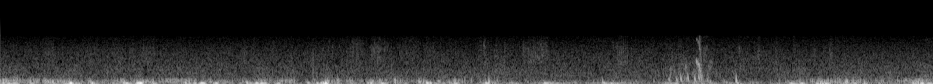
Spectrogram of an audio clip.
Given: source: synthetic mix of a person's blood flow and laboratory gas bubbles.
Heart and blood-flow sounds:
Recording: Doppler ultrasound of blood flow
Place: subclavian vein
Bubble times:
6.65-7.13 s: bubbles
From the record:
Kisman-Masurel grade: 211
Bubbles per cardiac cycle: several, 3 to 8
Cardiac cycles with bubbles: 1 to 10%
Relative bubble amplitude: barely perceptible (0.100 to 0.250)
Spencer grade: 1 (occasional bubble signal discernible with the cardiac motion signal, with majority of cardiac periods free of bubbles)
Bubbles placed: anywhere in the cardiac cycle

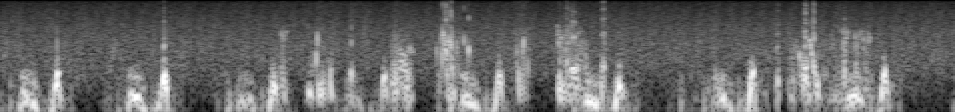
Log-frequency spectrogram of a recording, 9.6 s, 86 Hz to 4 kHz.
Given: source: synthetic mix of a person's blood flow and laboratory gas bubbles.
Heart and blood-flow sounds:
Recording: Doppler ultrasound of blood flow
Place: precordium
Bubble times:
2.79-2.88 s: bubbles
3.04-3.35 s: bubbles
3.49-3.56 s: bubbles
3.89-4.16 s: bubbles
4.34-4.72 s: bubbles
5.12-5.30 s: bubbles
5.54-5.88 s: bubbles
5.97-6.06 s: bubbles
7.75-7.80 s: bubbles
7.86-8.74 s: bubbles
From the record:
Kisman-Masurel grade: 222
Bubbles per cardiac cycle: several, 3 to 8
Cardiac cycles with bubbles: 10 to 50%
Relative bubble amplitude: moderate (0.250 to 0.450)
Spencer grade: 2 (many but less than half of the cardiac periods contain bubble signals, singularly or in groups)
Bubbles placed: only in the low amplitude regions of the cardiac cycle

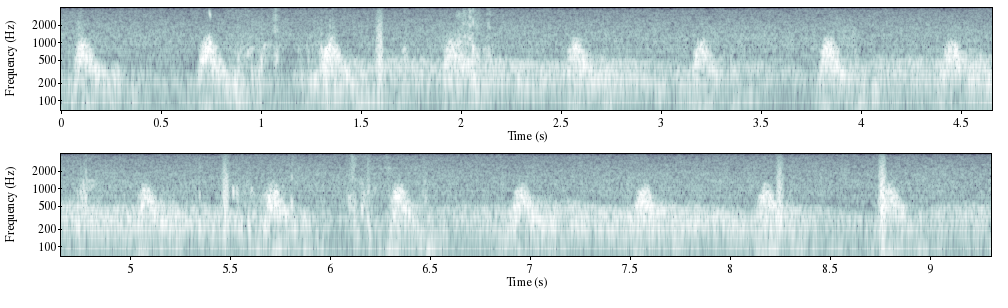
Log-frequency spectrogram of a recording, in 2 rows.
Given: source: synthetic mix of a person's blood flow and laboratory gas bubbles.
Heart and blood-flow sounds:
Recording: Doppler ultrasound of blood flow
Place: subclavian vein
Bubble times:
0.71-1.11 s: bubbles
1.17-1.45 s: bubbles
1.70-1.76 s: bubbles
1.84-2.21 s: bubbles
4.71-4.88 s: bubbles
5.31-5.40 s: bubbles
5.45-5.73 s: bubbles
5.75-5.84 s: bubbles
6.08-6.46 s: bubbles
From the record:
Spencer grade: 2 (many but less than half of the cardiac periods contain bubble signals, singularly or in groups)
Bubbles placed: anywhere in the cardiac cycle

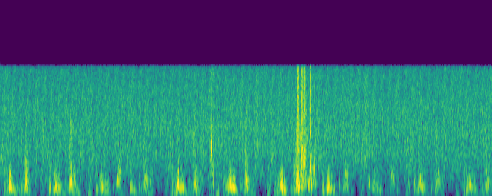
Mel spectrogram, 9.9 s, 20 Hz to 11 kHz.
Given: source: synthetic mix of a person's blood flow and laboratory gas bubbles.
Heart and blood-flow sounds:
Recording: Doppler ultrasound of blood flow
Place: precordium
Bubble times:
4.18-4.31 s: bubbles
5.85-6.36 s: bubbles
From the record:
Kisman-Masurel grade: 123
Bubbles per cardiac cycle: 1 to 2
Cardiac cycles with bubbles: 10 to 50%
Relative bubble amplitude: loud (0.450 to 0.775)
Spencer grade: 2 (many but less than half of the cardiac periods contain bubble signals, singularly or in groups)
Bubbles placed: only in the low amplitude regions of the cardiac cycle

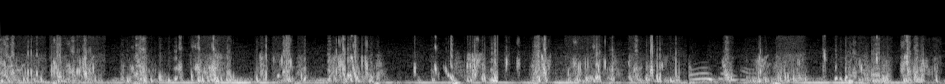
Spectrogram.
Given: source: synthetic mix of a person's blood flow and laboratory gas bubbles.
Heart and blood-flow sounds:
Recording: Doppler ultrasound of blood flow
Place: subclavian vein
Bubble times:
0.00-0.47 s: bubbles
0.50-1.06 s: bubbles
1.19-1.84 s: bubbles
1.88-2.38 s: bubbles
2.54-3.17 s: bubbles
3.26-3.80 s: bubbles
4.12-4.23 s: bubbles
4.30-4.39 s: bubbles
4.42-4.59 s: bubbles
4.63-4.98 s: bubbles
5.04-5.11 s: bubbles
5.16-5.21 s: bubbles
5.29-5.51 s: bubbles
5.64-6.16 s: bubbles
6.27-6.83 s: bubbles
7.21-7.34 s: bubbles
7.43-8.10 s: bubbles
8.23-8.29 s: bubbles
8.31-8.94 s: bubbles
9.00-9.41 s: bubbles
From the record:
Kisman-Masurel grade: 343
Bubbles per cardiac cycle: rolling drumbeat, 9 or more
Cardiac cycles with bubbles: 100%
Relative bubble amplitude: loud (0.450 to 0.775)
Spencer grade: 3 (all of the cardiac periods contain showers or single bubble signals, but not dominating or overriding the cardiac motion signals)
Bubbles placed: anywhere in the cardiac cycle

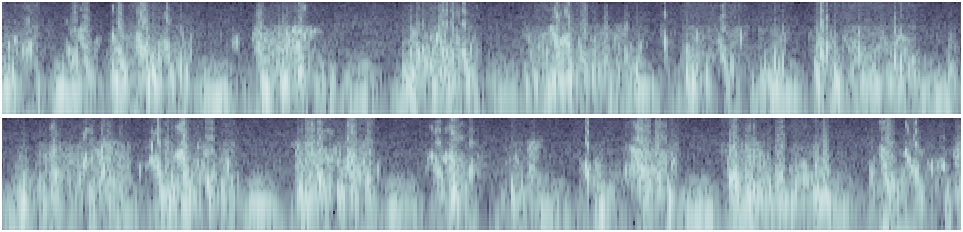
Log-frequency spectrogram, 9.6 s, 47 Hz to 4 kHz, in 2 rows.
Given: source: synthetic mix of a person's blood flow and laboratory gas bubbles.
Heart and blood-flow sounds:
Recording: Doppler ultrasound of blood flow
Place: precordium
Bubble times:
0.00-0.18 s: bubbles
0.31-0.49 s: bubbles
0.54-0.97 s: bubbles
1.14-1.20 s: bubbles
1.24-1.62 s: bubbles
1.96-2.40 s: bubbles
2.59-3.23 s: bubbles
3.29-3.34 s: bubbles
3.39-3.73 s: bubbles
3.75-3.95 s: bubbles
4.03-4.62 s: bubbles
4.71-4.79 s: bubbles
4.85-5.98 s: bubbles
6.22-6.72 s: bubbles
6.91-7.21 s: bubbles
7.30-7.51 s: bubbles
7.67-7.80 s: bubbles
7.89-8.19 s: bubbles
8.39-8.98 s: bubbles
9.11-9.60 s: bubbles
From the record:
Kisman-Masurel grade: 342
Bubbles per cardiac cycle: rolling drumbeat, 9 or more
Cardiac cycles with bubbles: 100%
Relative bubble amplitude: moderate (0.250 to 0.450)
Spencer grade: 3 (all of the cardiac periods contain showers or single bubble signals, but not dominating or overriding the cardiac motion signals)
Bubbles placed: anywhere in the cardiac cycle

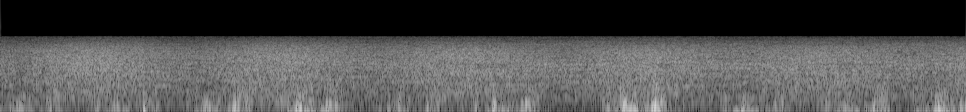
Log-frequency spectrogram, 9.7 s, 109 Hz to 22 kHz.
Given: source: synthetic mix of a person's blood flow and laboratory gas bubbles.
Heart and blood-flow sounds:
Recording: Doppler ultrasound of blood flow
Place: precordium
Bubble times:
no bubbles
From the record:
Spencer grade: 0 (complete lack of bubble signals)

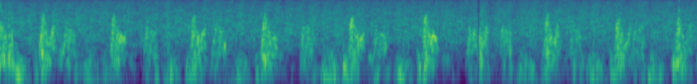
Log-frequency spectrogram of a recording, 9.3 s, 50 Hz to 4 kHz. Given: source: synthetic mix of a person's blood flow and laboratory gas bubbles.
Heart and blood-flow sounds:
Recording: Doppler ultrasound of blood flow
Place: precordium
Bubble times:
0.00-0.23 s: bubbles
9.03-9.14 s: bubbles
9.26-9.31 s: bubbles
From the record:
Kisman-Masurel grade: 222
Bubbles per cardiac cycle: several, 3 to 8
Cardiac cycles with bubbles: 10 to 50%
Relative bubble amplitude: moderate (0.250 to 0.450)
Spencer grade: 2 (many but less than half of the cardiac periods contain bubble signals, singularly or in groups)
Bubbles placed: anywhere in the cardiac cycle

